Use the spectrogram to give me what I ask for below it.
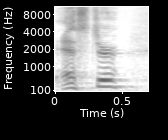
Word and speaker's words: Esther: And she said, just take the H away. And then Mark Hester came up. He said, say my last name, Hester. He said, now take the H away, Esther.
